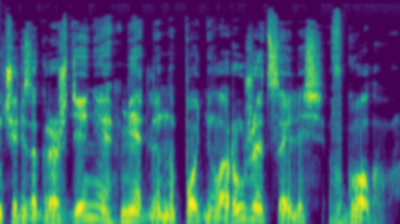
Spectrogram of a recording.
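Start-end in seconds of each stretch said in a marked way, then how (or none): none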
